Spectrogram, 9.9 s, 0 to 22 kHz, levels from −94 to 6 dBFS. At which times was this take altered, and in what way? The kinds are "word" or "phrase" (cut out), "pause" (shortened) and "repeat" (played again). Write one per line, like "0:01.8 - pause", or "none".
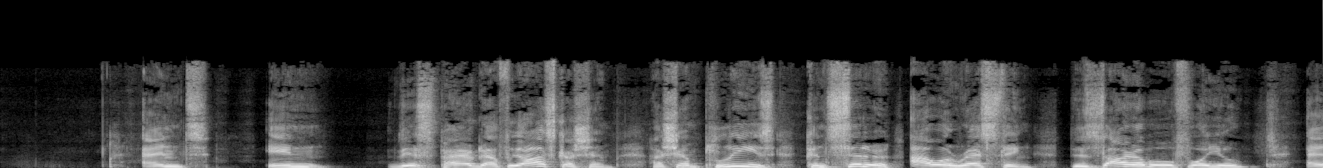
0:02.7 - pause
0:06.7 - pause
